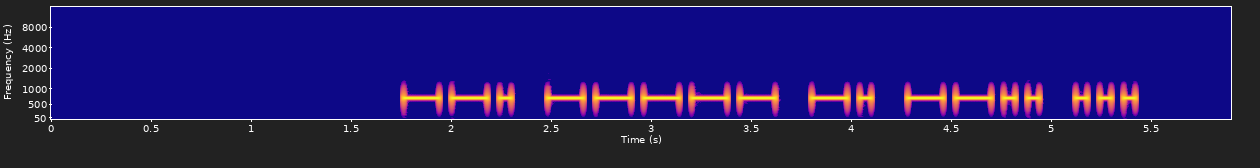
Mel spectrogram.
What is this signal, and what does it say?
Morse code, heard as a keyed tone, about 20 wpm, 700 Hz. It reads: G0NZS
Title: DXCC-100 Call Signs - 5 Characters - 20wpm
